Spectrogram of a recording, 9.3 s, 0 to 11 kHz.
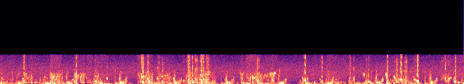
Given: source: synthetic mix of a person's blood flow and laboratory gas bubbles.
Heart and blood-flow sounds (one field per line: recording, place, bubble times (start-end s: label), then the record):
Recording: Doppler ultrasound of blood flow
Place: precordium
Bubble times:
0.00-0.30 s: bubbles
0.44-1.31 s: bubbles
1.46-2.19 s: bubbles
2.75-3.48 s: bubbles
3.66-4.35 s: bubbles
4.80-5.56 s: bubbles
6.04-6.19 s: bubbles
6.26-6.95 s: bubbles
6.99-7.12 s: bubbles
7.27-7.46 s: bubbles
7.71-8.45 s: bubbles
8.82-9.30 s: bubbles
From the record:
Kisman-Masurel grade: 343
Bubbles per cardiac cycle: rolling drumbeat, 9 or more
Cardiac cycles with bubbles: 100%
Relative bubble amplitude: loud (0.450 to 0.775)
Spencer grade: 3 (all of the cardiac periods contain showers or single bubble signals, but not dominating or overriding the cardiac motion signals)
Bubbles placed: only in the low amplitude regions of the cardiac cycle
